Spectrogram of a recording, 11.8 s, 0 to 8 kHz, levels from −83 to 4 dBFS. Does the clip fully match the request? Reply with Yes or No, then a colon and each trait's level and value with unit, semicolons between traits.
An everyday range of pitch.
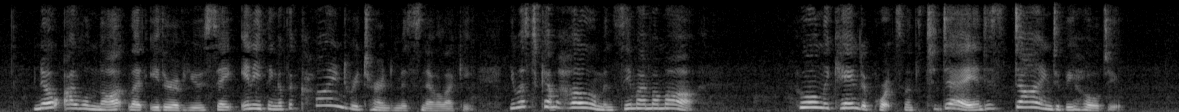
No: wide, 8.9 semitones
